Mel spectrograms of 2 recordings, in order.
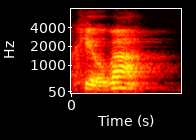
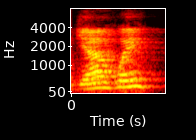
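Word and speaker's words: Yahweh: que él es eterno nosotros lo aprovechamos como jehová otros lo pronuncian como yang wei o llave ya que no hay una pronunciación perfecta correcta al 100% porque fue escrito en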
